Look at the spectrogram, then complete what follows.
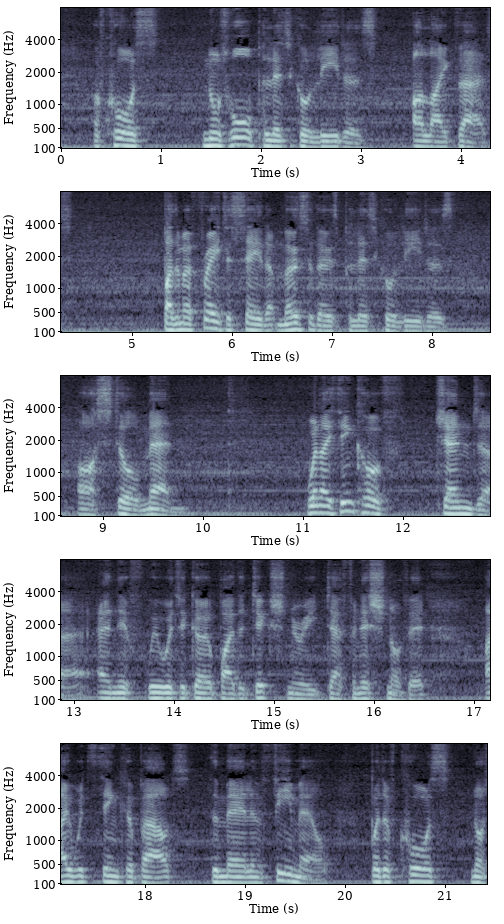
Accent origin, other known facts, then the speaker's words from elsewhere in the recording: London, United Kingdom; I was born in London. I grew up there as well. My parents are from Hong Kong, my father, and my mother has a background in Indonesia, Malaysia, and Singapore.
